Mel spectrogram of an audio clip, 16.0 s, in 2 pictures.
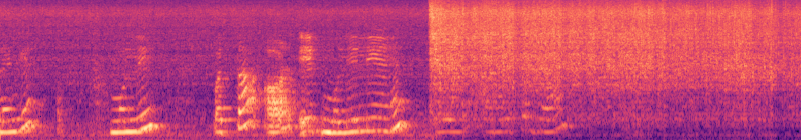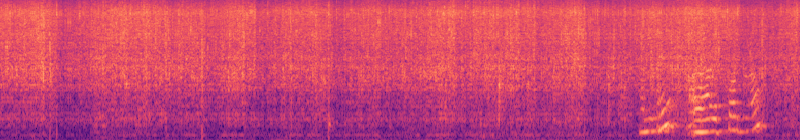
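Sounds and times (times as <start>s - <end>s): greens sizzling in hot oil: 4.3s - 16.0s.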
